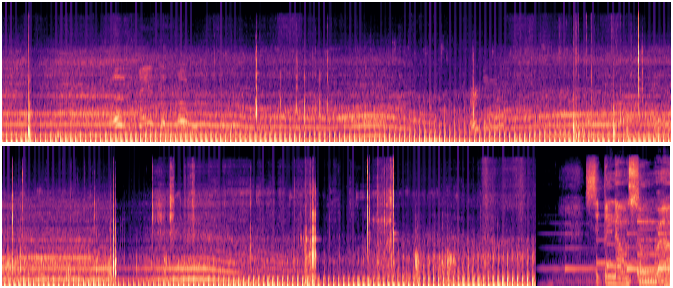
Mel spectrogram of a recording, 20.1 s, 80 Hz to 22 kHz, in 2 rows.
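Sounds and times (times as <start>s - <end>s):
vehicle engine idling: 0.0s - 18.1s
knocks and clatter: 8.0s - 18.0s.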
